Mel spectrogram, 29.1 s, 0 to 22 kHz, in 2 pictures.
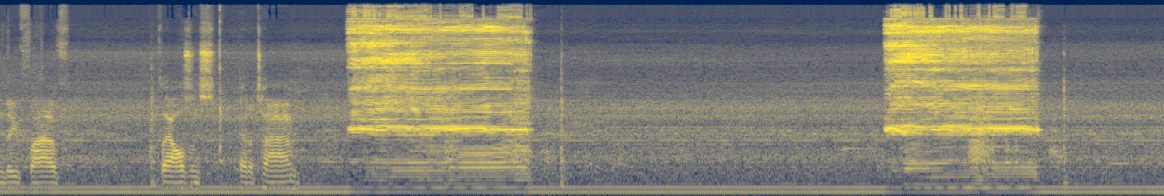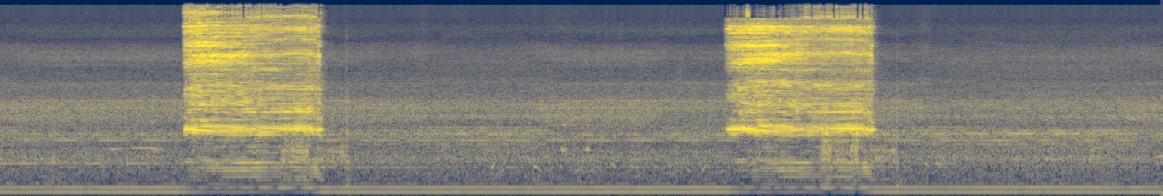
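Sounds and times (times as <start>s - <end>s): electric grinder running: 0.0s - 29.0s
metal ring grinding: 4.3s - 7.0s, 11.0s - 13.4s, 16.8s - 19.0s, 23.6s - 26.3s.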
